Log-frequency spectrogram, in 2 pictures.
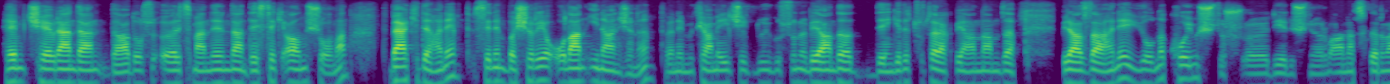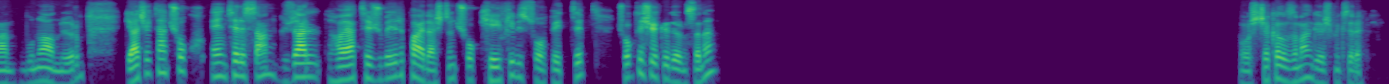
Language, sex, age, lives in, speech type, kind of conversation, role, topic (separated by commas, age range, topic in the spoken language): Turkish, male, 35-39, Greece, conversation, podcast, host, Mükemmeliyetçilik seni durdurduğunda ne yaparsın?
